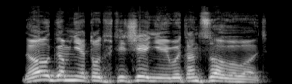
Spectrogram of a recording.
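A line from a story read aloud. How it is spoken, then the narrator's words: Barking. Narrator (Russian): почему-то рявкнул Иваныч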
